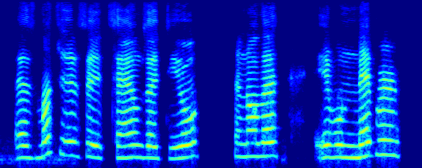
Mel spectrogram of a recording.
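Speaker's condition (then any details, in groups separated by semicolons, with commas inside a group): Traumatic brain injury; ongoing therapy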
